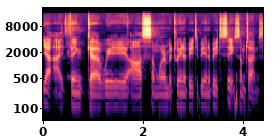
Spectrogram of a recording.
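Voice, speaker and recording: A man with a British accent speaks at a moderate pace and a fairly low pitch. Light background noise can be heard. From UK. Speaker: tech company growth executive. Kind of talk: panel discussion. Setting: stage with audience. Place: stage. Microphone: handheld.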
